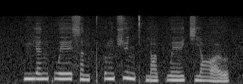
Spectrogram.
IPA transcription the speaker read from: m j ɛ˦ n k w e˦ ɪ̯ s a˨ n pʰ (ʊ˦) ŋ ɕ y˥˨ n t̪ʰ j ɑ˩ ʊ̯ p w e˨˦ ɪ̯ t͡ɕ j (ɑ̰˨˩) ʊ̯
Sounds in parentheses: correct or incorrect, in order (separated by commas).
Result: correct, correct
